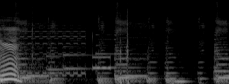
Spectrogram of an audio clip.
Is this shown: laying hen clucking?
no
